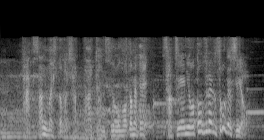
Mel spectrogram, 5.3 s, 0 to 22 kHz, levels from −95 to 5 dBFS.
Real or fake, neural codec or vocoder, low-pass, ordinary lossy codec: fake; codec, 16 kHz in and 24 kHz out, 1.1 kbps, FireRedTTS-2 codec; 7.2 kHz; AAC, 32 kbps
